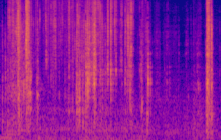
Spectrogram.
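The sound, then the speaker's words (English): Crinkling and tearing of plastic wrap come off a brand new cassette tape in quick bursts, and a brief sharp click follows near the end as the tape is loaded into a cassette deck. “That's the sound of a brand new cassette tape being unwrapped and put into a cassette deck.”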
